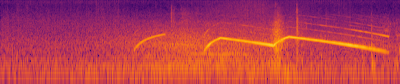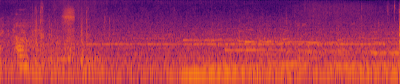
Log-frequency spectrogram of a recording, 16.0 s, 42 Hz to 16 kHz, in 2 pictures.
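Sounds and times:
police siren wailing: 2.3s - 8.1s, 9.6s - 16.0s.

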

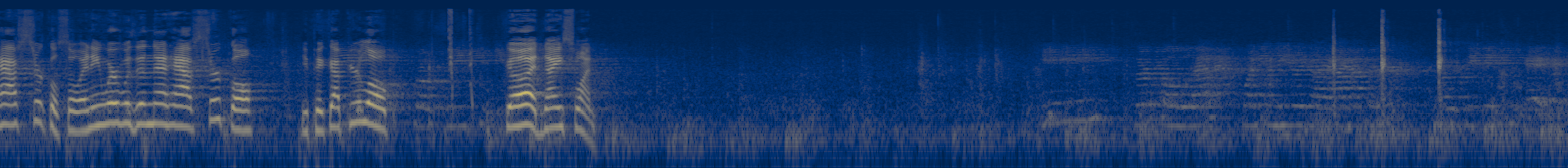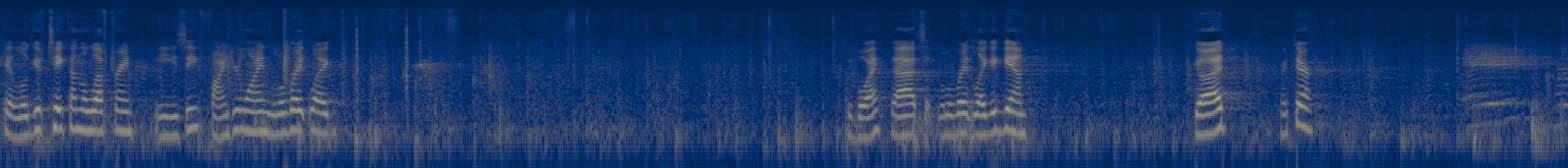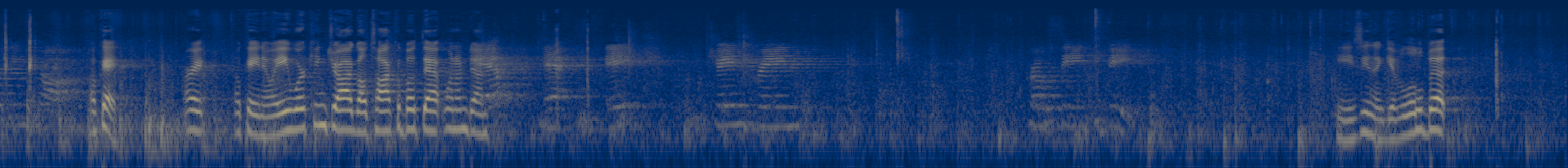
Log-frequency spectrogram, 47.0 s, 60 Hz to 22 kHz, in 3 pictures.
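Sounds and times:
faint horse hoofbeats: 0.0s - 47.0s.

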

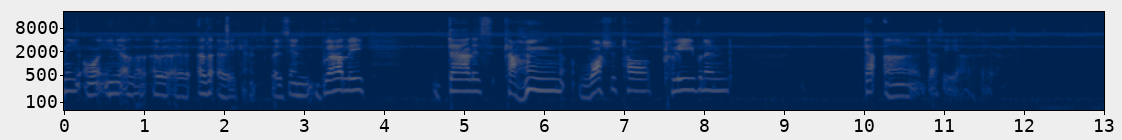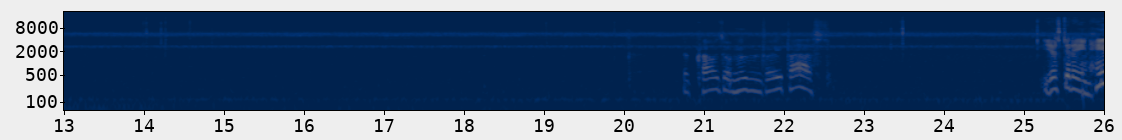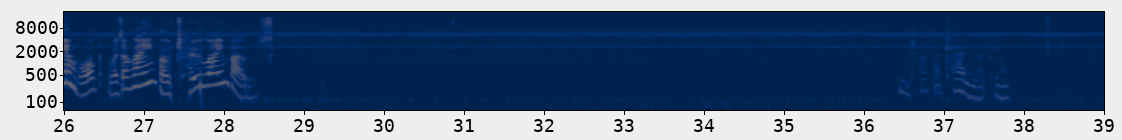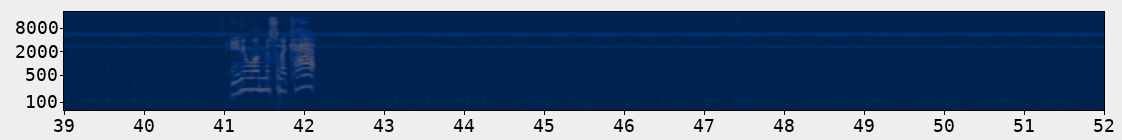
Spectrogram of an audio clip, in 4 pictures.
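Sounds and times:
night insects trilling: 0.0s - 52.0s.

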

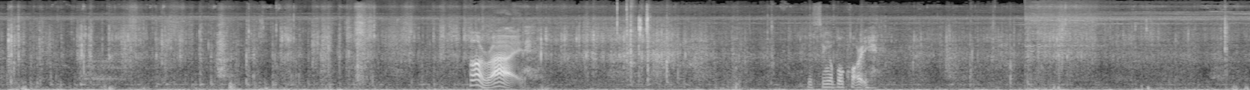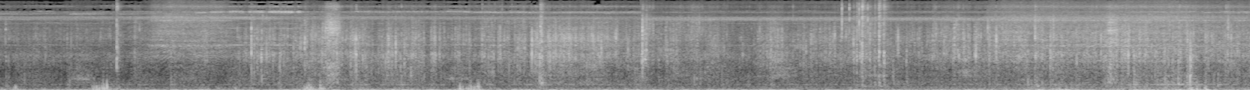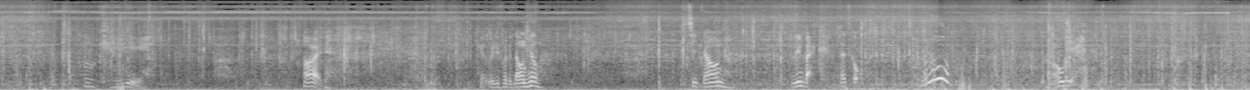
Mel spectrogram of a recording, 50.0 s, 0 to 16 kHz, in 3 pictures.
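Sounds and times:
bike tyres on dirt trail: 0.0s - 50.0s.

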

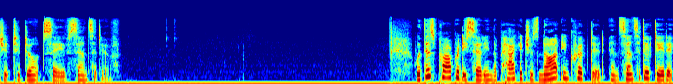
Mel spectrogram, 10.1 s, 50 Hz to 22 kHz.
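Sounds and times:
steady background hiss: 0.0s - 10.0s
faint clicks: 2.5s - 2.8s.

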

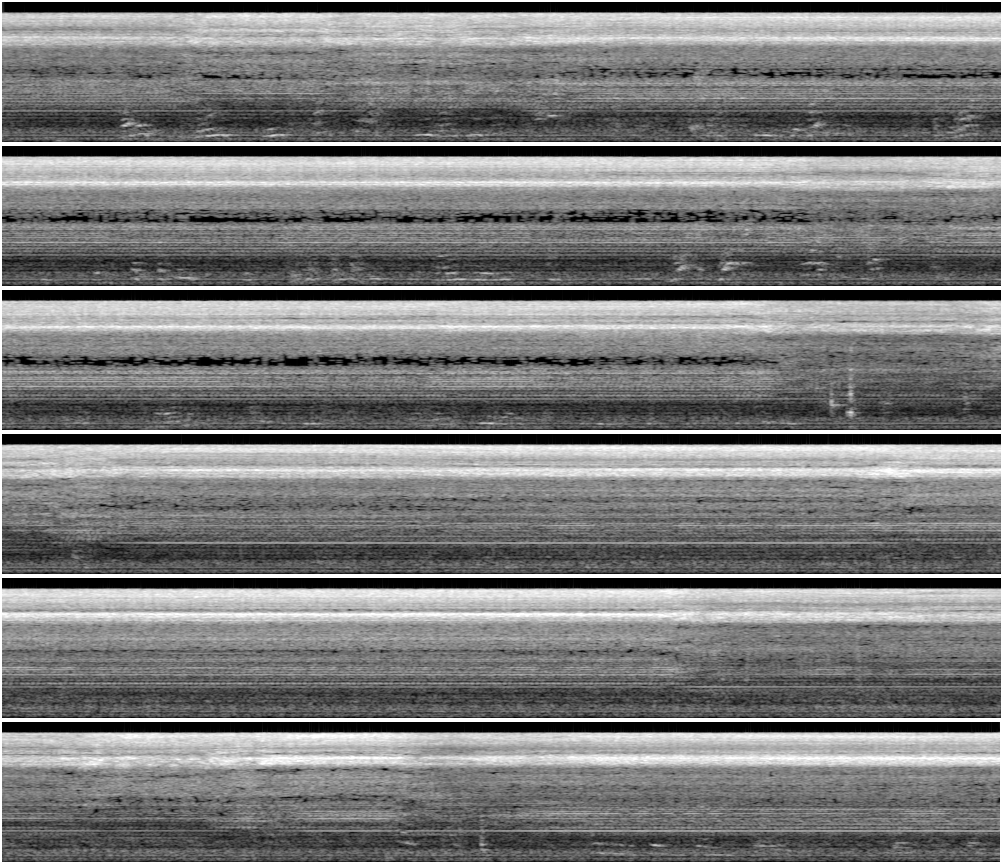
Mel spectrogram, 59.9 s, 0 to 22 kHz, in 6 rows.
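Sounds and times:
tattoo machine humming: 0.0s - 59.9s.

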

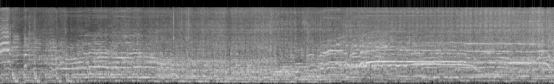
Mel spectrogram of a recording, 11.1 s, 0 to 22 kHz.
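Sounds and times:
loud dance music: 0.0s - 11.0s.

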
